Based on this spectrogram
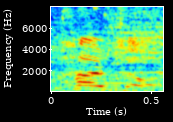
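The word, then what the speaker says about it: Harjot: Harjo. I I assumed you were not able to say my name right. It's H A R J O T. Yes. Har. Hara.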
